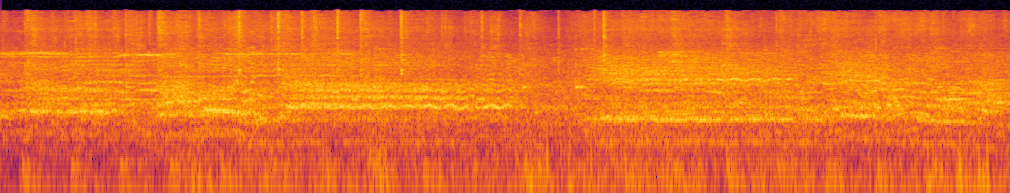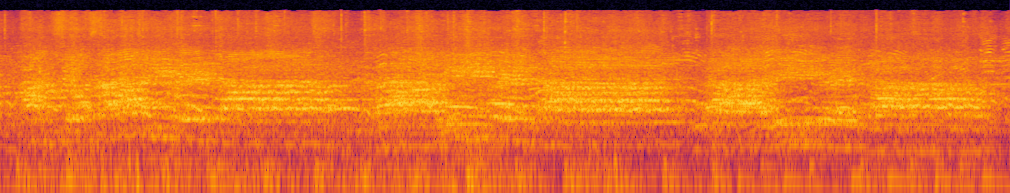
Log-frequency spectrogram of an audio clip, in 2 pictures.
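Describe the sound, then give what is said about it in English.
A large crowd of Puerto Ricans celebrates on the streets of San Juan at night after forcing Governor Rossello to resign, many voices chanting and singing the revolutionary anthem together with rhythmic surges, cheers and shouts rising over a steady, loud roar of people. “Those are the sounds of Puerto Ricans celebrating their movement's victory to force Governor Rossello to resign.”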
